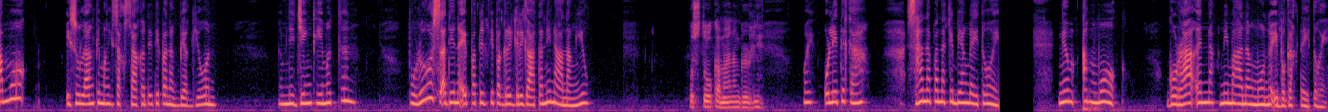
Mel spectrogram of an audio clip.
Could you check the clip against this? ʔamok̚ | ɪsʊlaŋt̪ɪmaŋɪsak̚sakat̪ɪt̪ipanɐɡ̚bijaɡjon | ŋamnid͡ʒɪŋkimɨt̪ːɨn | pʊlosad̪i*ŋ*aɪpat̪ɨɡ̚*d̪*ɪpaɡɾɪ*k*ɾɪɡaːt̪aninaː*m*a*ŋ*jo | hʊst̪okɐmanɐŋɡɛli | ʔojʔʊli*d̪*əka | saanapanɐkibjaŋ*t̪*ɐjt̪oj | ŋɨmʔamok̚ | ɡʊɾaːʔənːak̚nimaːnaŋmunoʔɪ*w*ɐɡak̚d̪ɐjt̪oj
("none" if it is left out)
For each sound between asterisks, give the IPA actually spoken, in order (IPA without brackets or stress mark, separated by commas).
n, t̪, ɡ, n, ŋ, t̪, d̪, b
